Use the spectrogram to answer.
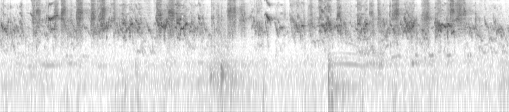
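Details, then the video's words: Breeding pair of budgerigars kept at home. Rapid twittering with clipped squeaks and short whistled notes, bursts rising and falling in loudness, with a couple of soft thumps. "Cute Budgies Chirping Sounds"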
